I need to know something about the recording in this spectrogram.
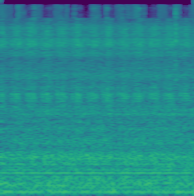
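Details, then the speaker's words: Gas furnace blower motor running on thermostat call, capacitor tested near spec; steady low laboured hum as the worn motor struggles to reach and hold speed before shutting off. Owner suspects worn motor needing rebuild or lubrication. "I think what's going on is the fan is struggling to get up to speed and to stay up to speed um because I think it's just worn out"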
